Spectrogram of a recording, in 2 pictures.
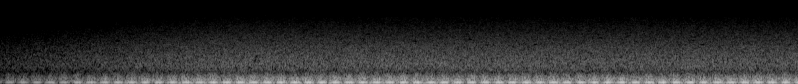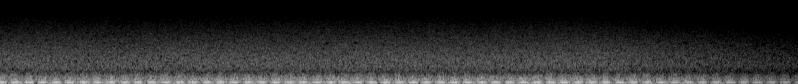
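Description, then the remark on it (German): A steady, droning low hum with a rapid pulsing throb, holding constant for about sixteen seconds and fading in and out gently. It is brainwave sleep music from an artist, meant to be heard on headphones in bed to bring on sleep. No voices. “dass man sich das dann einfach äh, anhört auf Kopfhörern, schon im Bett drin und dann bringt dich das in den Schlaf hinein.”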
